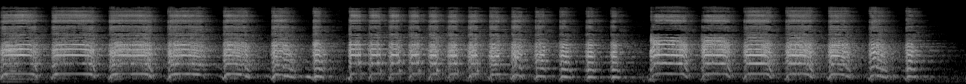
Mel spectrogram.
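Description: High ball call blown on a mallard duck call at an indoor duck calling seminar: a long run of loud, evenly spaced quacks, starting strong, quickening into shorter notes and tapering, then a fresh strong burst near the end.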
